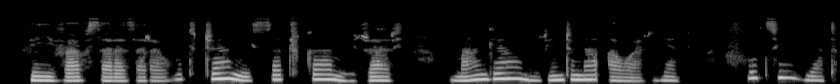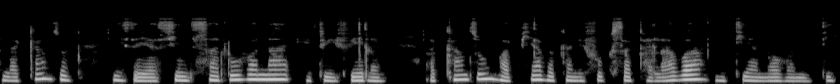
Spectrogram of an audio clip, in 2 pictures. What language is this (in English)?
Malagasy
